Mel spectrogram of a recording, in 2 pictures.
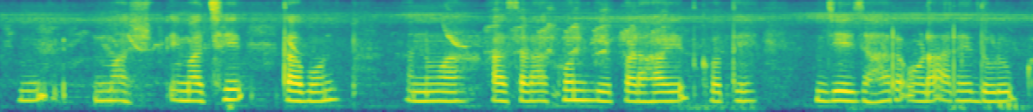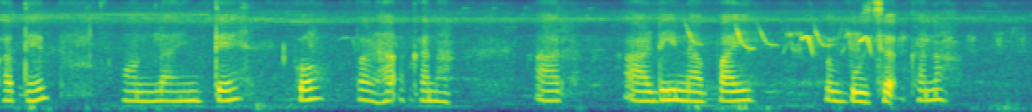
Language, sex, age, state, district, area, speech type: Santali, female, 30-45, Jharkhand, Seraikela Kharsawan, rural, spontaneous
